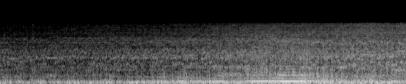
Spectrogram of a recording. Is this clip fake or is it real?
fake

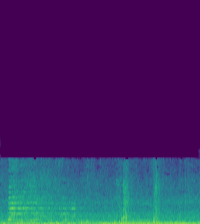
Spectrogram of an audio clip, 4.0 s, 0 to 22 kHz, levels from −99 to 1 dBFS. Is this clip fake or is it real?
real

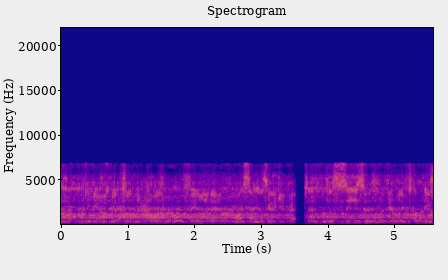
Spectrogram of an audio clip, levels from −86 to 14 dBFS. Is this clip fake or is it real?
fake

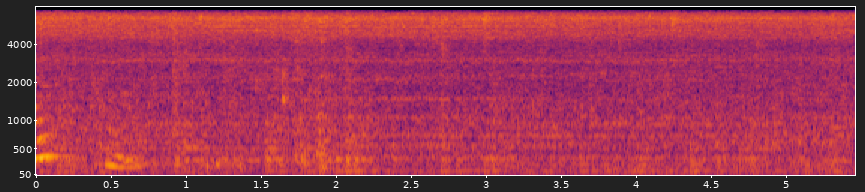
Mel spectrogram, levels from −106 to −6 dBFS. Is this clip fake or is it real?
real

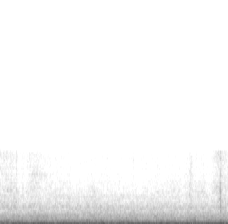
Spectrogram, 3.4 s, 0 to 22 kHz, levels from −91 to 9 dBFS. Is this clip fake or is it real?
fake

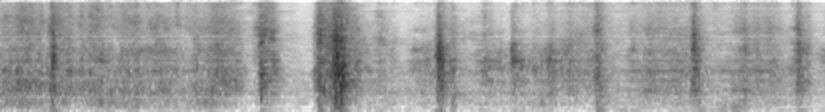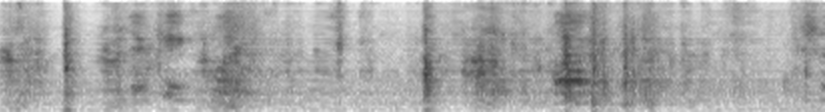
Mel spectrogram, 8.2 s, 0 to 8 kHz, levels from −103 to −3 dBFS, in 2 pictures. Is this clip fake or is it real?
fake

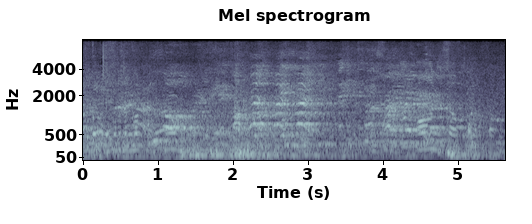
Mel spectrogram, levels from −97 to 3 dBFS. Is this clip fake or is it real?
real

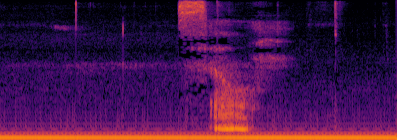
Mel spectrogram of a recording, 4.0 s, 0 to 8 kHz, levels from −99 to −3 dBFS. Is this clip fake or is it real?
real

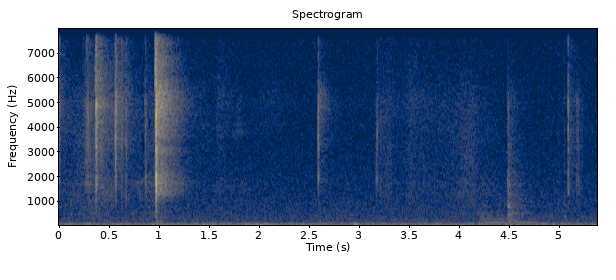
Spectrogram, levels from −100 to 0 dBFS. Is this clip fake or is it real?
real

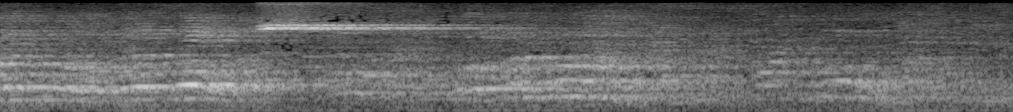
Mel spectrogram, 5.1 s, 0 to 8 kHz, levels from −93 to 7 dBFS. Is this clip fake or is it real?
real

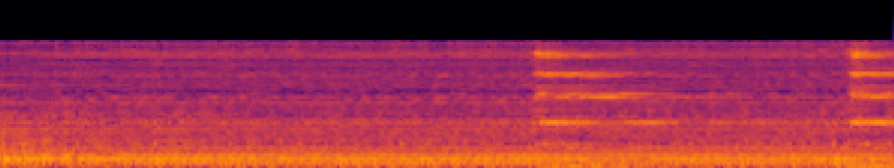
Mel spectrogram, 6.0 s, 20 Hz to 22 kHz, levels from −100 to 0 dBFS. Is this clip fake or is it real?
fake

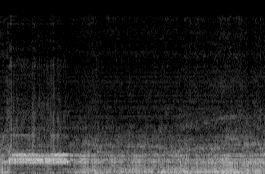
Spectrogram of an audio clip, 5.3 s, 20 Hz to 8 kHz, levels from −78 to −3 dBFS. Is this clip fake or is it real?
fake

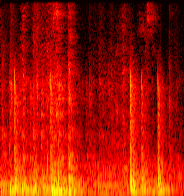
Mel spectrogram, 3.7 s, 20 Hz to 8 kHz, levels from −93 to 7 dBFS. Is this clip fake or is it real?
real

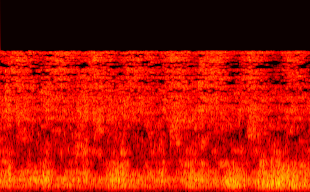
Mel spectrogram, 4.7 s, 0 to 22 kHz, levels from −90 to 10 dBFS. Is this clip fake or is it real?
real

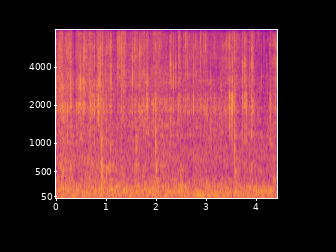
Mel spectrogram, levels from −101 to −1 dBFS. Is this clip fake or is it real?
real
